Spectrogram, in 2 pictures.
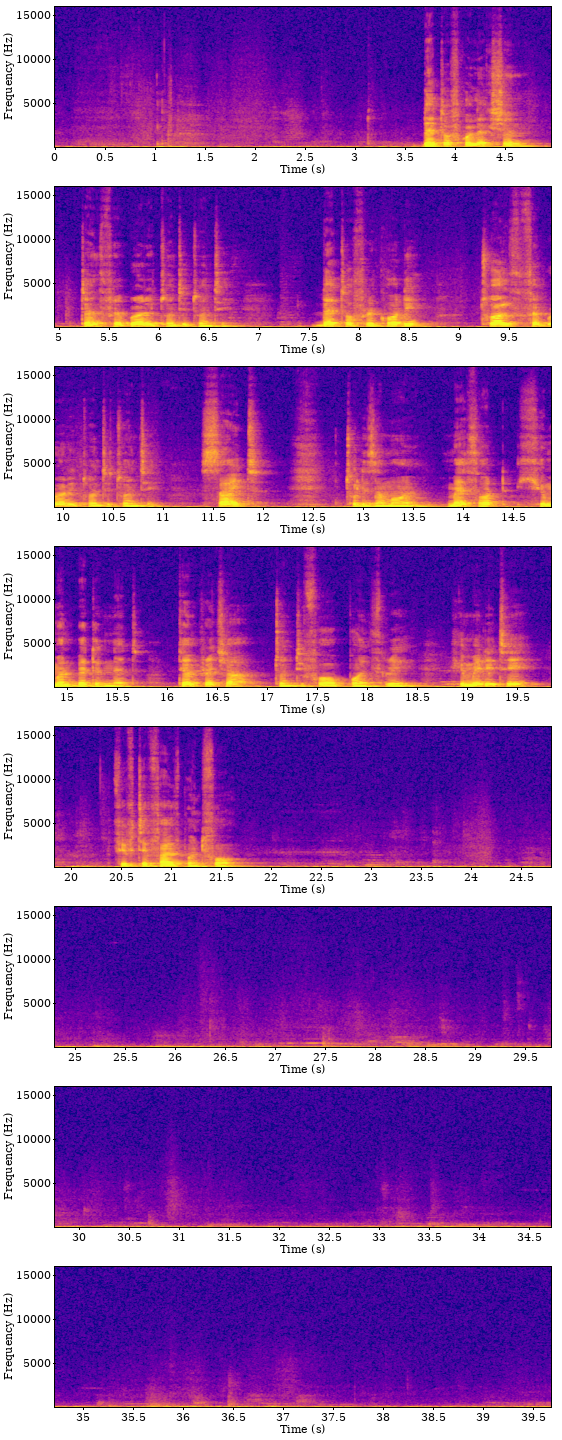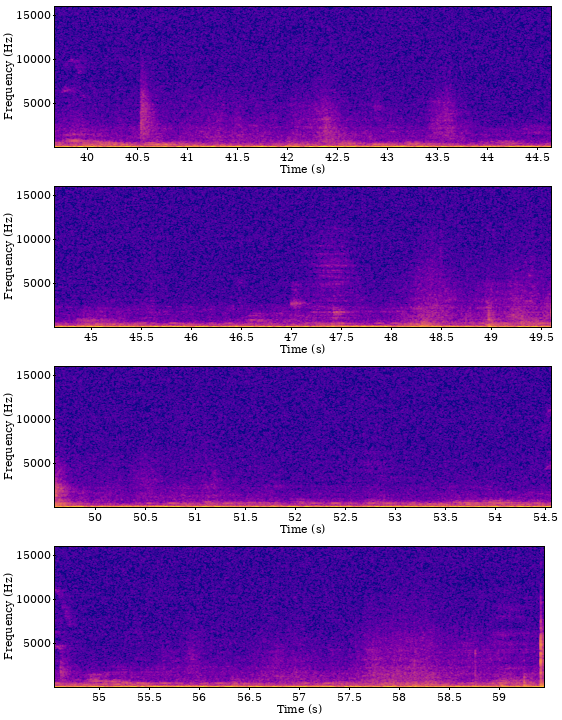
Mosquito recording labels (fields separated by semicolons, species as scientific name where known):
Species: no mosquito; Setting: cup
